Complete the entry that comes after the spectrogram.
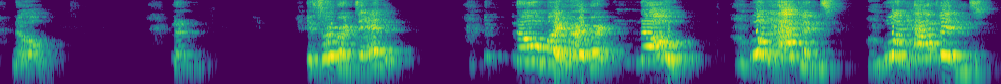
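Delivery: very high, loud, slow cries of grief; mother crying out at her son's death; anguished wail. Acted. Parents learn son is dead.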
